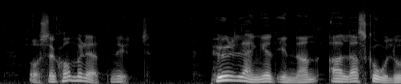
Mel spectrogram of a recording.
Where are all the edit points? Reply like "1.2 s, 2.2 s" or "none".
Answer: 1.9 s, 2.7 s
